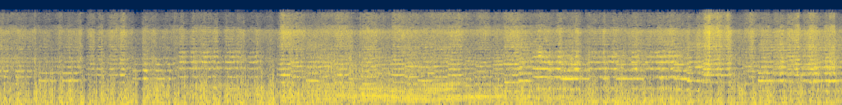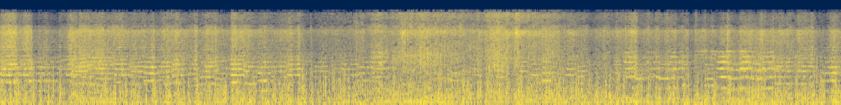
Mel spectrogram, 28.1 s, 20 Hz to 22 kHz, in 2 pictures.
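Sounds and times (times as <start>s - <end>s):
bus horn playing a tune: 0.0s - 28.0s
lower horn chord: 3.0s - 19.0s.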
